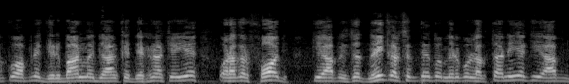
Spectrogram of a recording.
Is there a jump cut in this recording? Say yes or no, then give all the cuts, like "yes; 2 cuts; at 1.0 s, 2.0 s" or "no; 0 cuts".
no; 0 cuts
